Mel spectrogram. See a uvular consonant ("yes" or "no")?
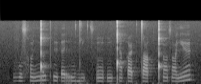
yes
